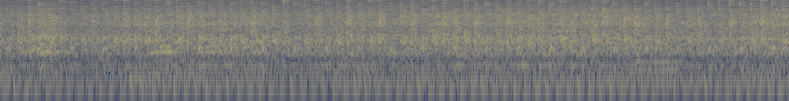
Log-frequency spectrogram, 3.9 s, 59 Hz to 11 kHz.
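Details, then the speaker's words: John Deere 5210 4WD tractor with newly replaced engine after old block cracked, first start: steady, slightly rough diesel clatter at even idle; normal, mechanics say it settles after 4–5 hours of run-in. "আওয়াজটা একবার শুনুন। এখন একটু হালকা ঘুম মারবে, 4 ঘন্টা 5 ঘন্টা রাওয়া হওয়ার পর ওটা নিজের পজিশনে চলে আসবে।"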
